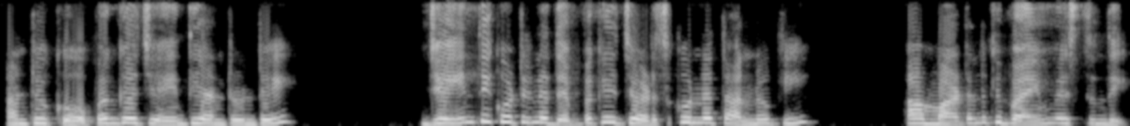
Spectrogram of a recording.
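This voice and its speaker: A woman narrates a scripted audio love story in a steady reading voice. Her pitch sits high, and the close recording is dry, with no room sound. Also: normal speed, dry recording. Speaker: voice-over narrator.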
